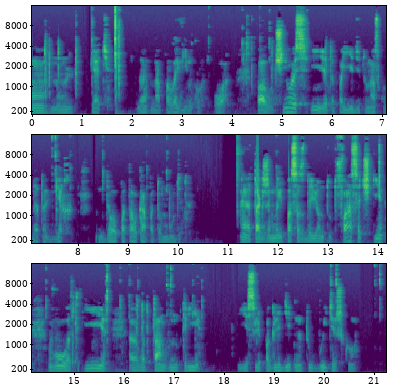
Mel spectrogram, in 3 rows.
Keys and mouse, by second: 3.6 middle click, 4.6 shift+middle click, 5.4 middle click, 5.9 e, 7.9 middle click, 9.5 middle click, 12.0-14.4 middle drag, 15.0 KP_Divide, 15.6 middle click, 16.1 shift+middle click, 16.5 Tab, 16.8 right click, 17.3 middle click.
